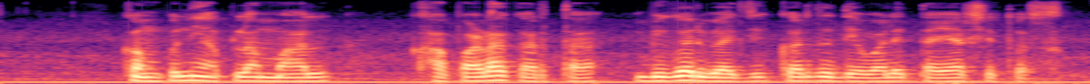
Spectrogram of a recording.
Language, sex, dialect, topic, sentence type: Marathi, male, Northern Konkan, banking, statement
